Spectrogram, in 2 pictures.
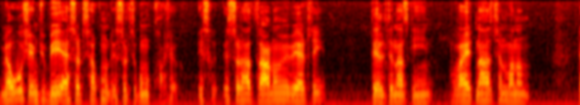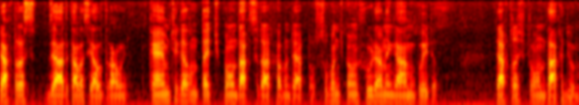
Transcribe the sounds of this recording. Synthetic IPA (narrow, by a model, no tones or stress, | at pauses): mʲɐuʃemt͡ʃʰubeːɐsɐʈt͡ʃɐb̚kumuʈisɐʈt͡sʰiɡumukʰɔʃɐ̰k | isisɐʈɐzt̪ɾaːnomibeːʈɾi | t̪elt̪inazkiɦinʲ | lɐjʈnaːzt͡ʃʰɐnbɐnɐn | ʈʲaːkʈɐɾɐszʲjaːd̪kɐlɐsjalt̪ɾaːwun | kɐːmt͡ʃʰikɐt̪ʰɐnt̪ɐt͡ʃʰi̥pʲɐwnd̪akʰt͡sʰiʈaːʈʰkɐɾunʈʲaːk̚ʈɐɾsubɐnʲt͡ʃʰi̥pʲewnʃuːɽʲjaːnɐɡaːmikʋɐjʈʲɐt̪ʈʲjaːk̚ʈɐɾɐsʰi̥pʲeɐnd̪akʰd̪iun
